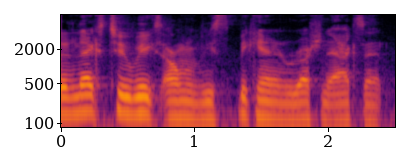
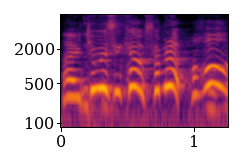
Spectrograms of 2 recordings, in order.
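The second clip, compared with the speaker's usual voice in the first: put-on squeaky cartoon mouse voice, much higher, louder; 3 dB louder than usual. Recalling calling out drinks while bartending, in a Mickey Mouse voice. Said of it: "Is that Mickey Mouse?".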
